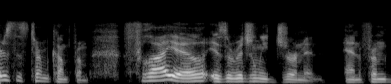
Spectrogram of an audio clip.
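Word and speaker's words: פראייר: If you don't know this word yet, you need to know this word, is the word freier. Freier or friar, however you want to pronounce it. Freier is best and often translated, it's often translated as a sucker, meaning a person.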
